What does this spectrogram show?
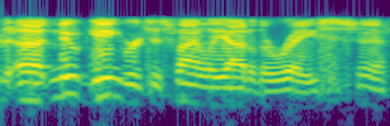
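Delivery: usual speaking voice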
